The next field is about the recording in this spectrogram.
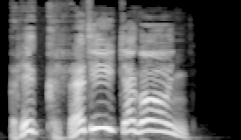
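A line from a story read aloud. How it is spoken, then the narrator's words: Shouting. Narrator (Russian): я крикнул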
